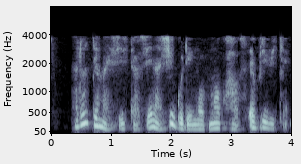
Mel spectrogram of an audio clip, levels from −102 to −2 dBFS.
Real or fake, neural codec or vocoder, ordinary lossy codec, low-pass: real; none; AAC, 16 kbps; 7.2 kHz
